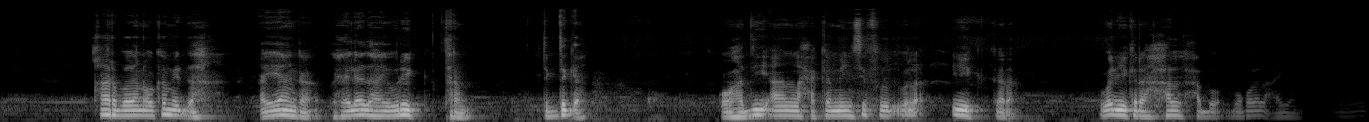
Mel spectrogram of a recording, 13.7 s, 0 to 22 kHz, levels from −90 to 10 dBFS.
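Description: Nothing stood out on listening to this speech recording, and the level simply eases away in a smooth fade-out over its last couple of seconds.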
